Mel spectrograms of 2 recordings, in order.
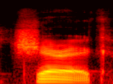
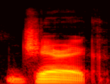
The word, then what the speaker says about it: Jerick: But yeah, this guy's name is Jerick, but there's no D. It's just Jerick with a J.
